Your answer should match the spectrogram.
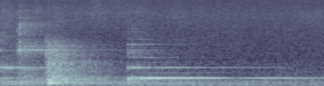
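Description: Concert pedal harps playing: a sharp plucked attack about half a second in, then a chord about a second and a half in that rings on and slowly fades.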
